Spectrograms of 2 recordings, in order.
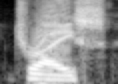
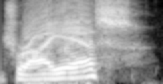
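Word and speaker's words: Draiss: Well, my last name is spelt D as in David, R-A-I-S-S. It's pronounced with a long I, like Dreiss. I've been called Dryass. Drace, hey. Drass, Drouse, and some people on the customer service, I'm like, you're not even trying.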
